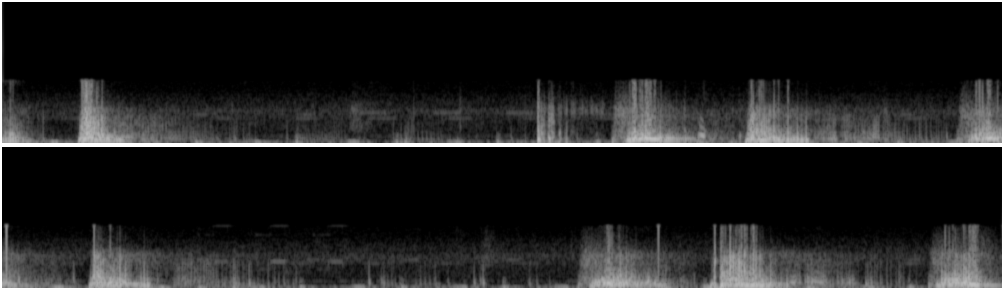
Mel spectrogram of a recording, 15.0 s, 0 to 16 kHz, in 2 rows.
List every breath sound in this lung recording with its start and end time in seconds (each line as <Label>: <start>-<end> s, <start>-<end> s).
Inhalation: 0.00-0.32 s, 2.07-2.78 s, 4.50-5.38 s, 7.09-7.72 s, 11.83-12.57 s, 14.45-15.00 s
Exhalation: 0.49-1.91 s, 2.85-3.45 s, 5.54-6.08 s, 8.11-8.77 s, 12.81-14.44 s
Wheeze: 13.46-14.15 s
Crackles: 0.49-1.91 s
